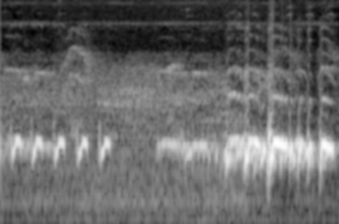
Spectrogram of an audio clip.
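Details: Zebra dove anggungan song used as a lure for local, Bangkok and crossing types: five short bubbly coos, then a longer rolling, trilled cooing phrase that grows louder toward the end.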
